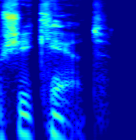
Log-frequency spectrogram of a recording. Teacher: Both can and can't have strong vowel sounds.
